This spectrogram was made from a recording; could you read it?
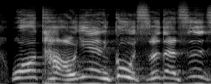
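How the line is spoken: Loud inner voice. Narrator (Chinese): 我突然间在心里面很大声的告诉自己

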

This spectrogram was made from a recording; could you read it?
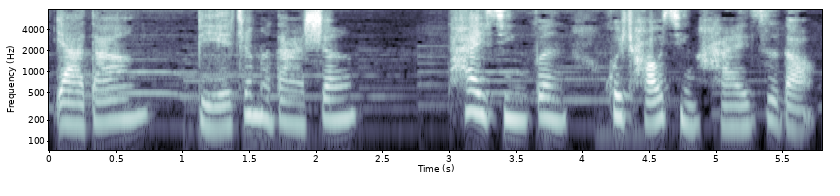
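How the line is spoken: Soft fatherly reply. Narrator (Chinese): 父亲轻声的回答

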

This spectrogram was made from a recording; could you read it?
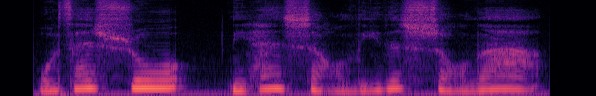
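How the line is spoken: Hushed low voice. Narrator (Chinese): 怕 David 听到，郑仁伟声音更低了

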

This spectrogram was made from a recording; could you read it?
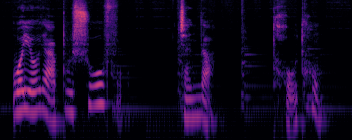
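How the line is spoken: Soft murmur. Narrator (Chinese): 我喃喃低语

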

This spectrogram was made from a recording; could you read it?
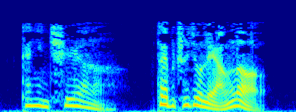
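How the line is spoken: Sighing. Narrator (Chinese): 李爱家又叹息了一声，然后说

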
